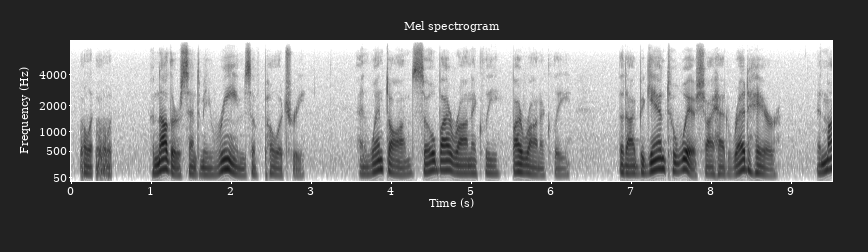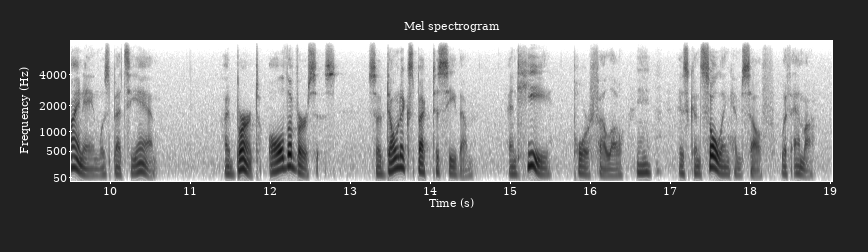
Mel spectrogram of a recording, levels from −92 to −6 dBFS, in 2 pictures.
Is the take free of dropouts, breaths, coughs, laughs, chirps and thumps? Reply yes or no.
no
